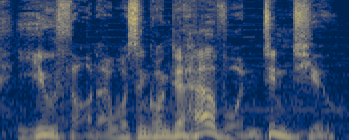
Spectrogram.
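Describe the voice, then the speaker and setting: A man playing a brainy, gentle gorilla scientist with a gruff voice and a friendly, earnest manner in a video game. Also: low-pitched, sing-song, takes it slowly, heavily acted. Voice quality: gruff, gravelly. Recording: music behind the voice.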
